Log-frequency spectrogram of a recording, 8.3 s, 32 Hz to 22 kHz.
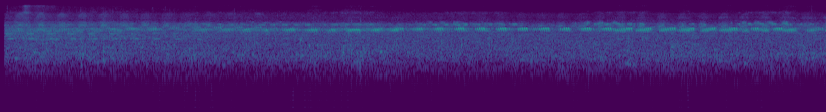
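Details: Insects at night on 13 August 2023 on a riverbank at Yanagawa, a steady high trilling mixed with repeating pulsing chirps.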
